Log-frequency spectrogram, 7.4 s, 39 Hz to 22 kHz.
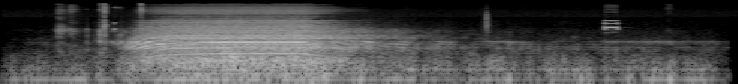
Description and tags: swithon-pc
The sound of switch on a pc whit the fan noise and the typical "beep".
pc, campus-upf, switch-on, fan, UPF-CS13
